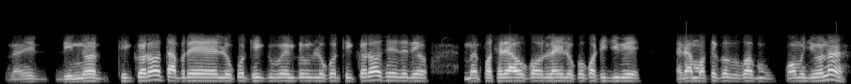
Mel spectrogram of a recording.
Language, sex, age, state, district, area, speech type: Odia, male, 30-45, Odisha, Nayagarh, rural, conversation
